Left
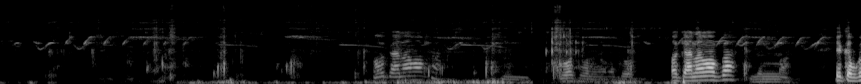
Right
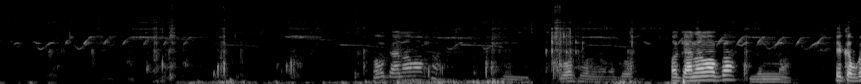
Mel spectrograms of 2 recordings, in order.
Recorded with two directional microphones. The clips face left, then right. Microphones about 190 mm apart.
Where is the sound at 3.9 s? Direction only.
15° right (ahead or behind).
